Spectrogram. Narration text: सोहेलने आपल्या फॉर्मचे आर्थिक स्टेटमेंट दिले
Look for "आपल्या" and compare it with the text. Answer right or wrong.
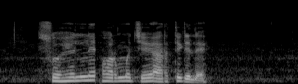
wrong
